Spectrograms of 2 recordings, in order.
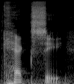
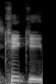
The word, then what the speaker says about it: keksi: a couple times okay so if you're thinking kiki no that's the chick that did the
